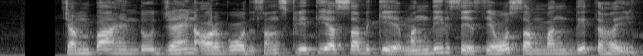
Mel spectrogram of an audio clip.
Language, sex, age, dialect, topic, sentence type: Magahi, male, 51-55, Western, agriculture, statement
